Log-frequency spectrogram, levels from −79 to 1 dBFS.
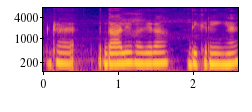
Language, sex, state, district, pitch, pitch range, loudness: Hindi, male, Delhi, New Delhi, 195 Hz, 195-200 Hz, -15 LUFS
